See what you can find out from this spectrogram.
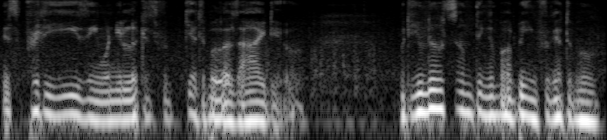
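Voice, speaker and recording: A man's voice: deep voice, brisk, mellow, a little hiss or hum, low-quality recording. A man playing a blunt, smug, creepy lovestruck stalker in an intimate boyfriend roleplay, condescending and teasing. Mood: smug, taunting. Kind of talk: boyfriend roleplay audio, intimate scripted monologue.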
